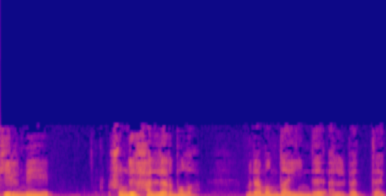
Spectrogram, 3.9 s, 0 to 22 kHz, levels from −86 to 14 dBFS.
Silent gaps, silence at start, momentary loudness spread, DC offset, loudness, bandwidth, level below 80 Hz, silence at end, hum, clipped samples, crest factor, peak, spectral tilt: none; 0 s; 11 LU; under 0.1%; -21 LUFS; 8.4 kHz; -50 dBFS; 0 s; none; under 0.1%; 20 dB; -2 dBFS; -6.5 dB/octave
